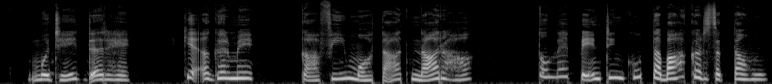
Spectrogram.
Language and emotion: Urdu, fearful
